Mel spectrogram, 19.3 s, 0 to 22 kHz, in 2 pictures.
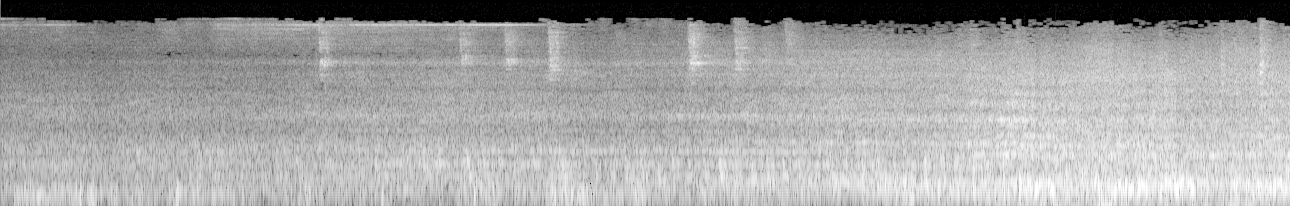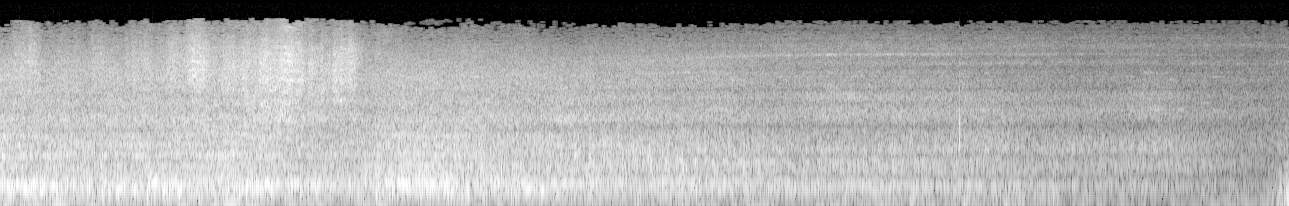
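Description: TransPennine Express Class 185 diesel multiple unit passing through the station. Its engine and wheels on the rails grow louder to a peak about halfway through, then fade as it runs away.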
